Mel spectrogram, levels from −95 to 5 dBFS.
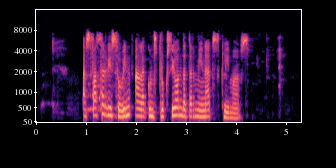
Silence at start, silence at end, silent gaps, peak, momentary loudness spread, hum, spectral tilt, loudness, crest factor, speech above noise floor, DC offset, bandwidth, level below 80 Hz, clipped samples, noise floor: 0.95 s; 0.45 s; none; 0 dBFS; 6 LU; none; -3 dB/octave; -16 LUFS; 16 dB; 46 dB; under 0.1%; 8.2 kHz; -58 dBFS; under 0.1%; -61 dBFS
